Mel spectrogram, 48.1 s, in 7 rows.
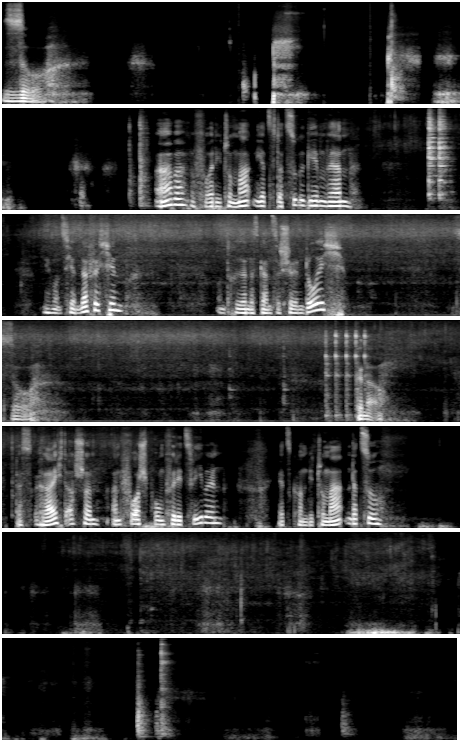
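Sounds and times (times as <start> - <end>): onions sizzling in a pot: 10.2 - 30.4, 34.4 - 41.5
spoon stirring: 11.8 - 20.5, 21.8 - 26.3.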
